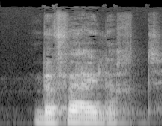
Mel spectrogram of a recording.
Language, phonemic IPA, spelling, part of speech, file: Dutch, /bəˈvɛiləxt/, beveiligd, verb, Nl-beveiligd.ogg
- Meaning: past participle of beveiligen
